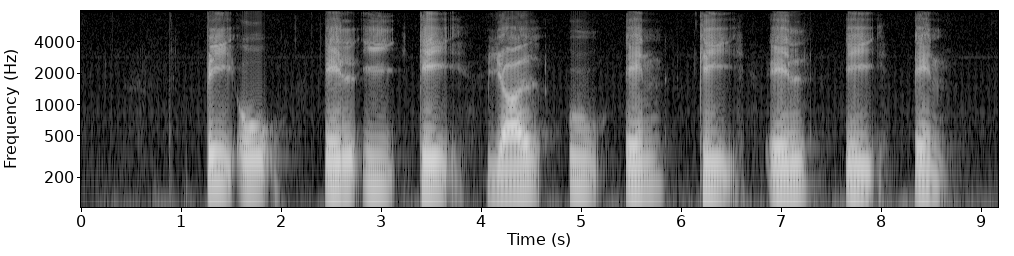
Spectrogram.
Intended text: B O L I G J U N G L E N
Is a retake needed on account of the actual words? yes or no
no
